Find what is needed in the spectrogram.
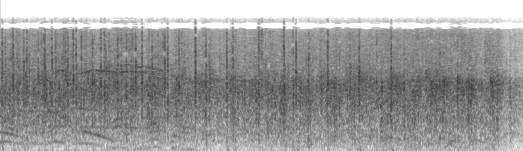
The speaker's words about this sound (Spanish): Muchas gracias. Un aplauso.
